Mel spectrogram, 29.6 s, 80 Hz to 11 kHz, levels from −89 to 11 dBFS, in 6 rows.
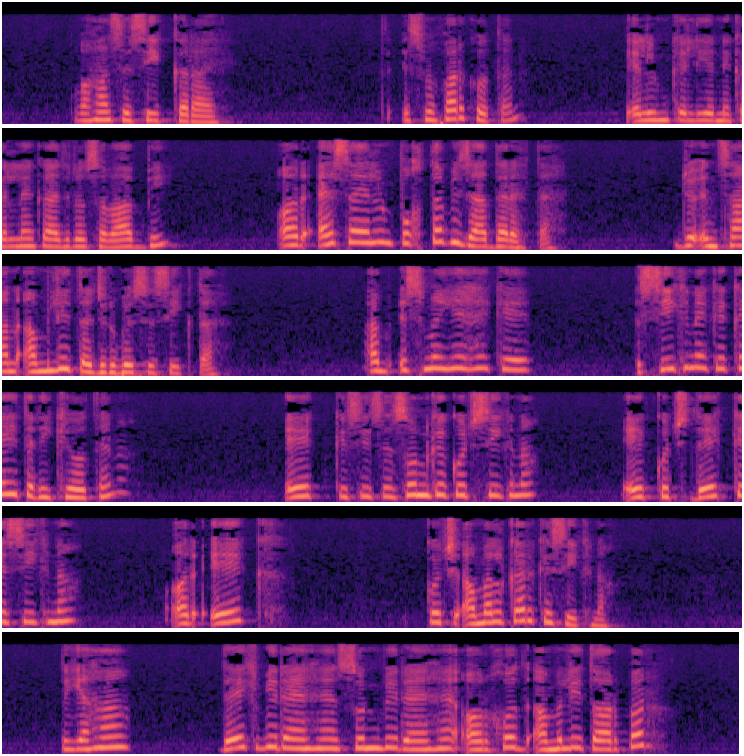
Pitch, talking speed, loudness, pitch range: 225 Hz, 165 wpm, -18 LUFS, 190-265 Hz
